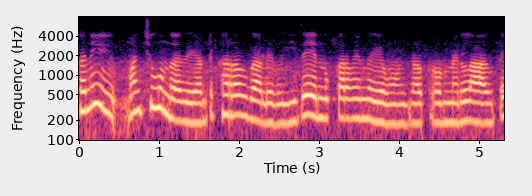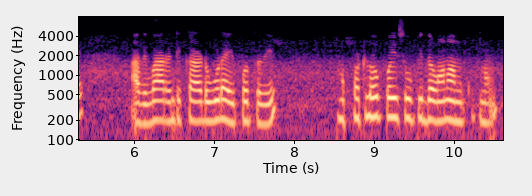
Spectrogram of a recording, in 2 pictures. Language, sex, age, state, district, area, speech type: Telugu, female, 18-30, Telangana, Mahbubnagar, rural, spontaneous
